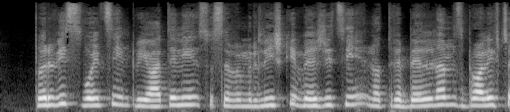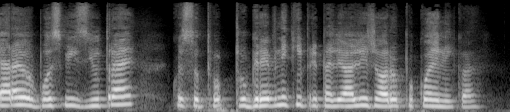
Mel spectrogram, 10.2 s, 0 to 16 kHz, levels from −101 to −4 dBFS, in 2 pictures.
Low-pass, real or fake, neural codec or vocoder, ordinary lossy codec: 14.4 kHz; fake; codec, 44.1 kHz, 2.6 kbps, DAC; MP3, 64 kbps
